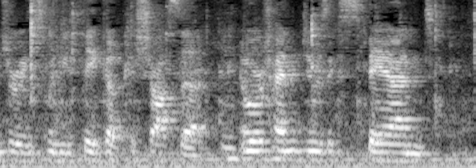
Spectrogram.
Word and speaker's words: cachaça: And for anyone who's just tuning in, you can probably guess, but we're making cocktails with cachaça, the national spirit of Brazil.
